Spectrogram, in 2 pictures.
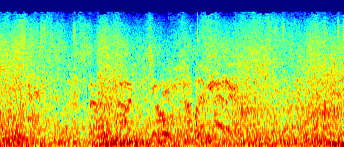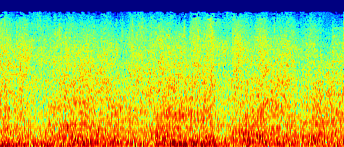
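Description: Blades slash and strike in a fast fight.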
